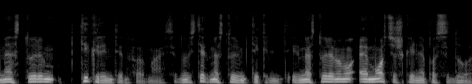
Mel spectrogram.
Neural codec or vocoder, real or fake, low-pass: none; real; 10.8 kHz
